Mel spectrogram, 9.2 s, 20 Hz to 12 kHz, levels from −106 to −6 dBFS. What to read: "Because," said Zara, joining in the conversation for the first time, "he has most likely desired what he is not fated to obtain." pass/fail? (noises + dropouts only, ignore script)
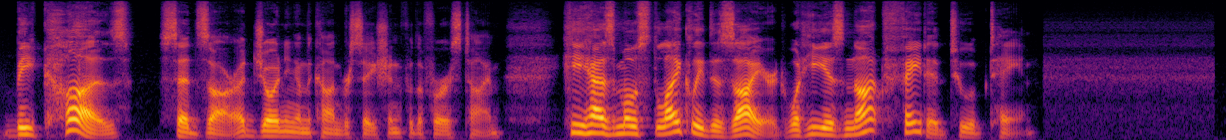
pass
